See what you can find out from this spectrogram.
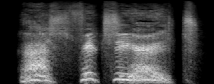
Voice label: Female Human Attack

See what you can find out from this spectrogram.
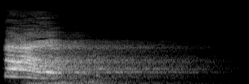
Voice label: male demonic titan death

